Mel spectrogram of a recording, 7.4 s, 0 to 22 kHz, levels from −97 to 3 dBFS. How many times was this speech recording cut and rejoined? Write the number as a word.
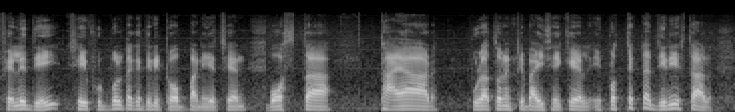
two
